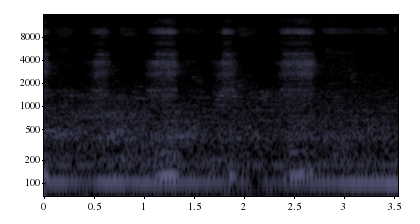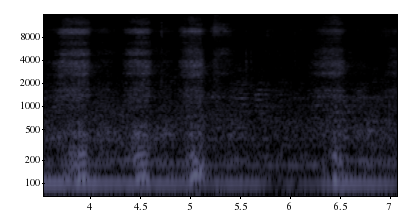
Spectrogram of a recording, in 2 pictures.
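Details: Pantera, a nine-month-old Labrador Retriever, snores while asleep indoors: raspy breaths with soft low grunts, rising and falling somewhat unevenly about every half second to second.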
